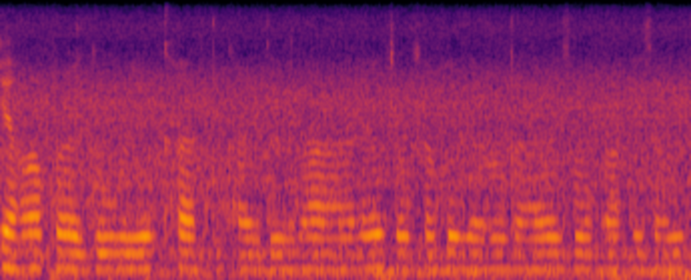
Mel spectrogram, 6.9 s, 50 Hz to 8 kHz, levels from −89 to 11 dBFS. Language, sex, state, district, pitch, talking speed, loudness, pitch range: Hindi, female, Bihar, Darbhanga, 170 Hz, 155 wpm, -19 LUFS, 165-175 Hz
